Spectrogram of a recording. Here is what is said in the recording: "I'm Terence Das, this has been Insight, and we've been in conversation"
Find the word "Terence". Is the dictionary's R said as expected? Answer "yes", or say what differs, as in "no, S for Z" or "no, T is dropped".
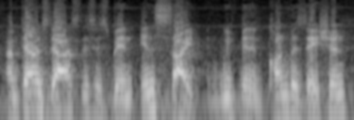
no, R is dropped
